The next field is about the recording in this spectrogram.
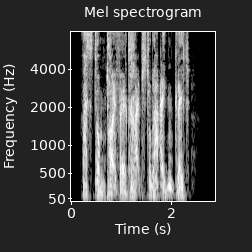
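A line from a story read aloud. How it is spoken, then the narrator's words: Hissing dog. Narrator (German): zischte der Hund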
